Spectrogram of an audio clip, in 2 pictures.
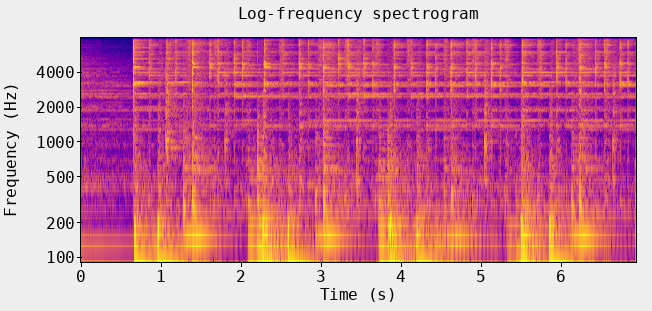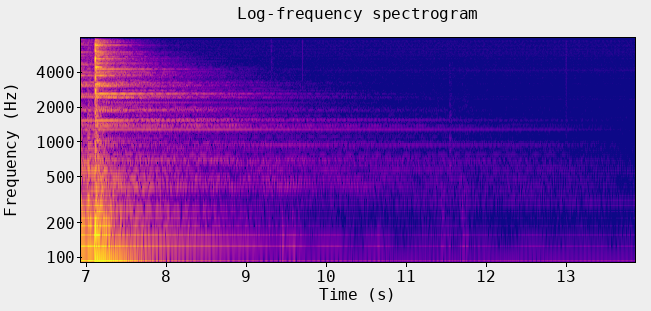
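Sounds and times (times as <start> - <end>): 
cymbal: 0.0 - 10.0.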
